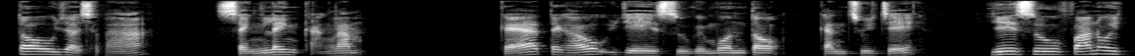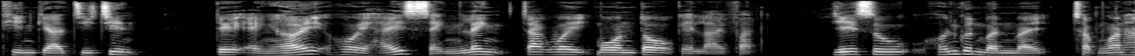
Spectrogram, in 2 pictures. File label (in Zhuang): good news zhuang nanning fushu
